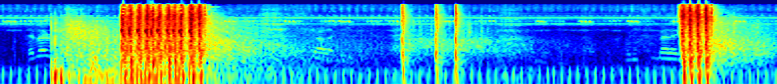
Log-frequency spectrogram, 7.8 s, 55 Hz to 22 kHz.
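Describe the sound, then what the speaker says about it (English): Gunfire in Arma 3: a single shot, a sustained loud burst of rapid automatic fire, three sharp separate cracks, then another short loud burst, over steady insect-like ambience and low rumble. "Shots from the south somewhere."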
